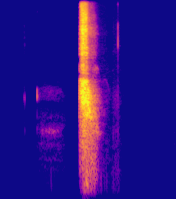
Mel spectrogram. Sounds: Sneeze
